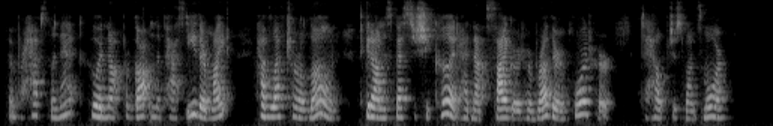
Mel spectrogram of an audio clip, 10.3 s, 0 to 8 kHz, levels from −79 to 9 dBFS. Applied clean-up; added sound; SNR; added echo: none; none; none; none.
